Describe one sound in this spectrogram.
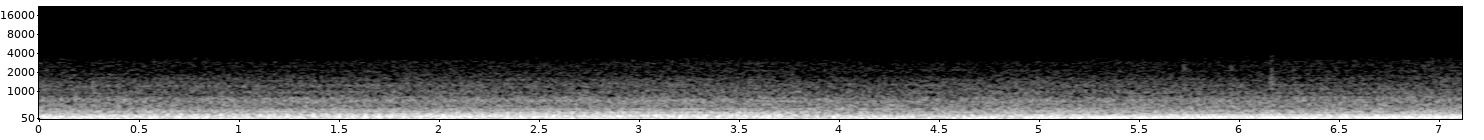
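Wind rushes past the moving vehicle.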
